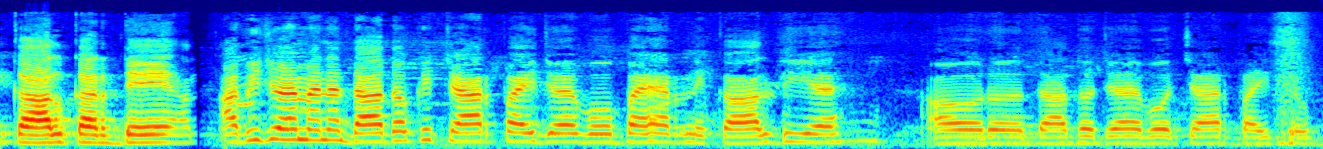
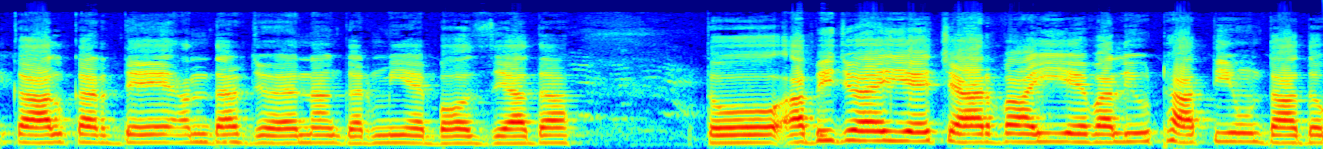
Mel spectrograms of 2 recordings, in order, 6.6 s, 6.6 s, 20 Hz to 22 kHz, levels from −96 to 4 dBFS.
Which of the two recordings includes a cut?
first; 1 cut; at 1.0 s

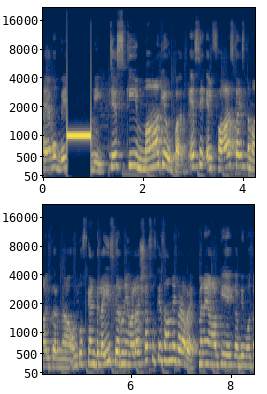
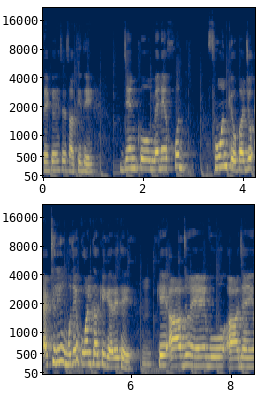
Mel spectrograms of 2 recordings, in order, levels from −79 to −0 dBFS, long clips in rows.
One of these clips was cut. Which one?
first; 4 cuts; at 1.3 s, 2.9 s, 5.1 s, 7.3 s

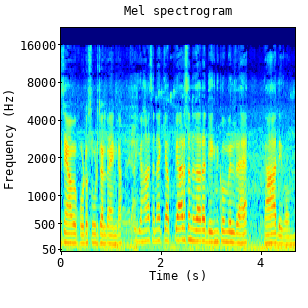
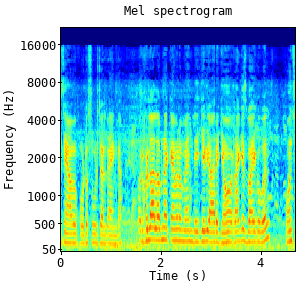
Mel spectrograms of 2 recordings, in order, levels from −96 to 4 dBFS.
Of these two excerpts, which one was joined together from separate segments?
first; 1 cut; at 1.4 s

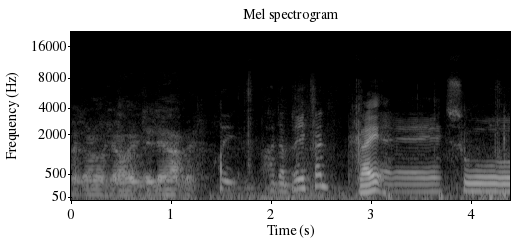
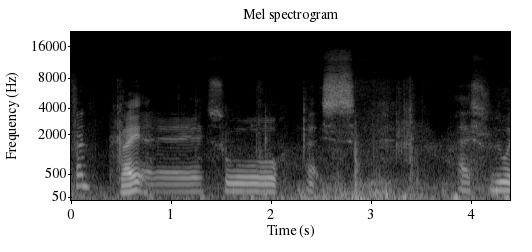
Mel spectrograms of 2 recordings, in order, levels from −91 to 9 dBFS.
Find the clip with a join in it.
first; 1 cut; at 1.4 s

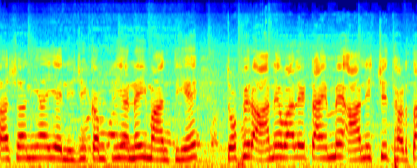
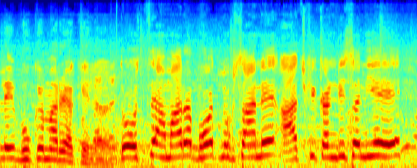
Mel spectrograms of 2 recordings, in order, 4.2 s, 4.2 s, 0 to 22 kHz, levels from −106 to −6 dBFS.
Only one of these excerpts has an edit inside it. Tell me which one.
second; 1 cut; at 1.1 s

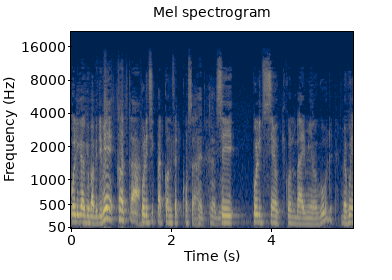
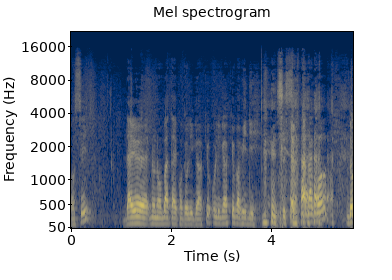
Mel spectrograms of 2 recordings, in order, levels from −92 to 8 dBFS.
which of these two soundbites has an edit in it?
first; 1 cut; at 1.3 s

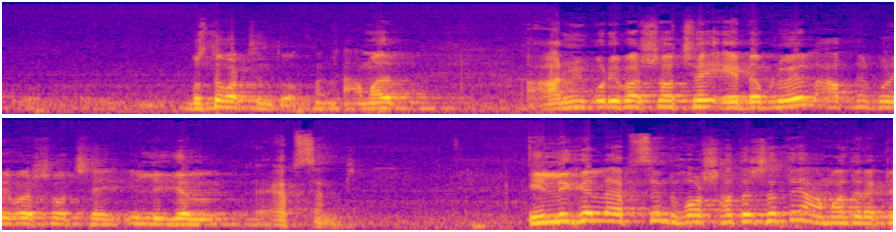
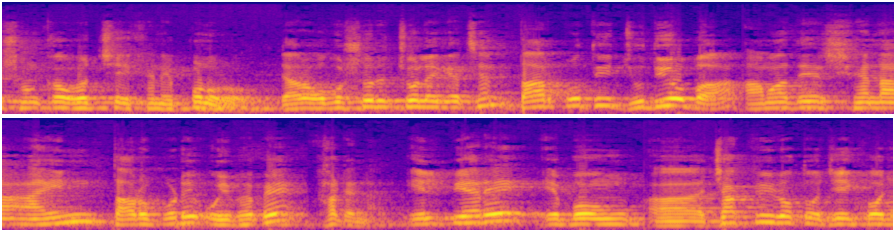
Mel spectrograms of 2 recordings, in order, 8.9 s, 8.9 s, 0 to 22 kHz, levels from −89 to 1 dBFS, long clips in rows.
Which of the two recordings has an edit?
second; 6 cuts; at 1.3 s, 2.5 s, 3.7 s, 5.0 s, 6.3 s, 7.7 s

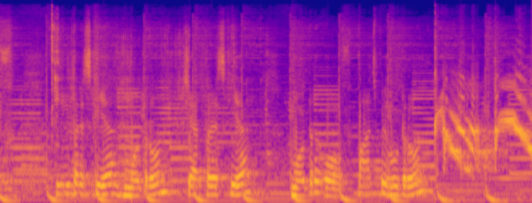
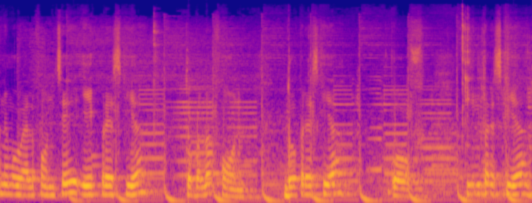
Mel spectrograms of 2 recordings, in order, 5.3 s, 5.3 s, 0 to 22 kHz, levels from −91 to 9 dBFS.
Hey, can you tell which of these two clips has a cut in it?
first; 1 cut; at 3.5 s

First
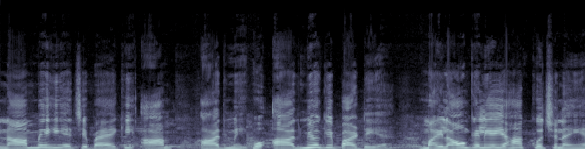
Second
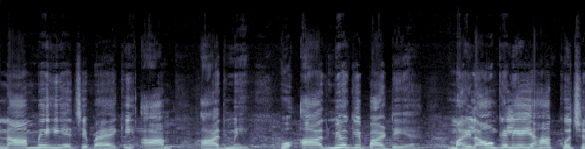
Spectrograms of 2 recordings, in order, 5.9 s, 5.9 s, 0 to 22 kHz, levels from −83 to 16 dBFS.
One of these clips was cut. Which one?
first; 1 cut; at 2.4 s

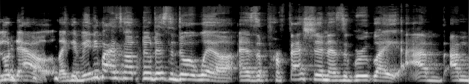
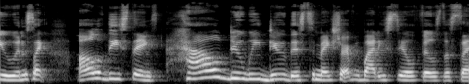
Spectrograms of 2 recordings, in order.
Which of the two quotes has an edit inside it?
first; 1 cut; at 2.3 s

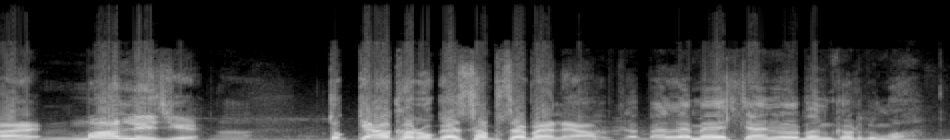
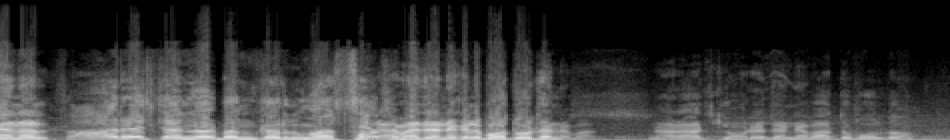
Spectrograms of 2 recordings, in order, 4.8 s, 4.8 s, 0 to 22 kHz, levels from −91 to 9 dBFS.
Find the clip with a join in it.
second; 1 cut; at 1.9 s

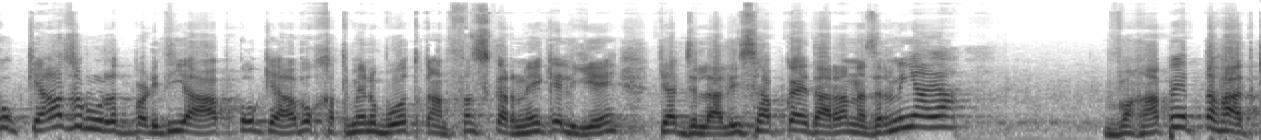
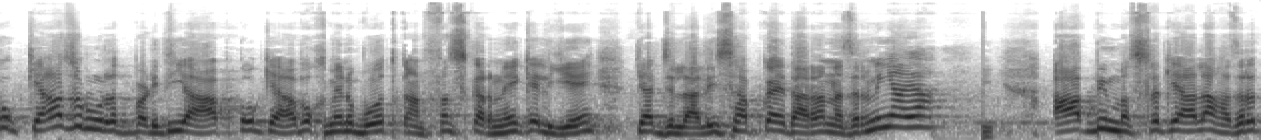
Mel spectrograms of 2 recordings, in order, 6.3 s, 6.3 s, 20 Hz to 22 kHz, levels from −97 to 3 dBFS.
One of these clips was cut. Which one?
second; 2 cuts; at 1.6 s, 5.1 s

